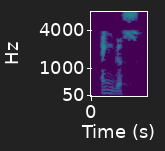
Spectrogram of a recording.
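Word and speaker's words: engus (ἐγγύς): So hemera is day, doxa, glory, zoe, life, erotao, I ask, exodus, and engus. Near. Remember that a double gamma is pronounced as an NG.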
